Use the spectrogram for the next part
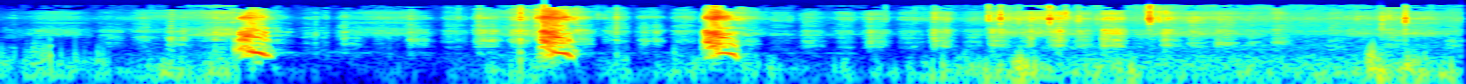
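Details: Labrador barking to get back a ball held by a second dog hidden in the bushes. Three sharp barks arrive about every one and a half seconds, then give way to steady panting and rustling.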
